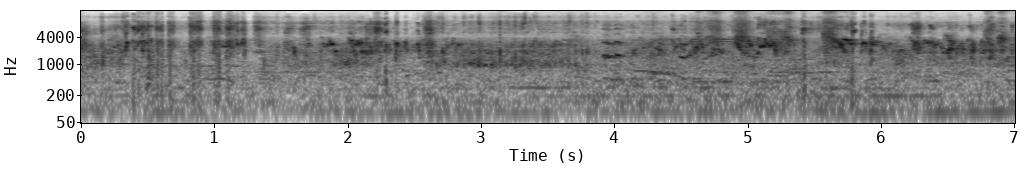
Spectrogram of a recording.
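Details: Australian budgies chattering in the morning: a steady, noisy wash of squawks and buzzy chirps from several birds, with faint short whistles rising out of the chatter.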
